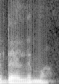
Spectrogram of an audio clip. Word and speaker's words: dilemma: so the sound is dilemma yeah dilemma a dilemma in american confusion and then americans says dilemma british says dilemma yeah remember that okay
